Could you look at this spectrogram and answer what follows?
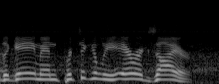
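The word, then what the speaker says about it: Zeier: Your impressions of the game and particularly Eric Zire. It rhymes with fire.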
